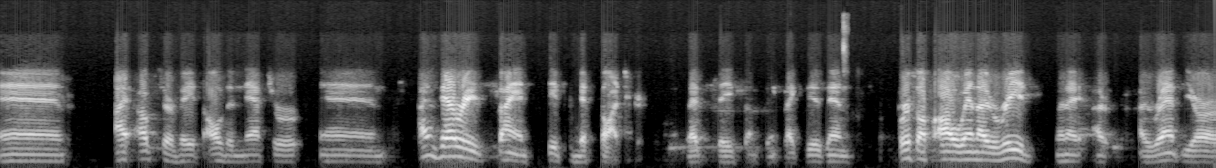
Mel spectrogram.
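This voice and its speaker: With a Brazilian Portuguese accent, a man speaks at a fairly slow pace and medium pitch, his intonation lively and broken by long, frequent pauses. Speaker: co-host, agronomist and musician. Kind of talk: casual interview chat. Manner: halting, many false starts; too quiet.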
